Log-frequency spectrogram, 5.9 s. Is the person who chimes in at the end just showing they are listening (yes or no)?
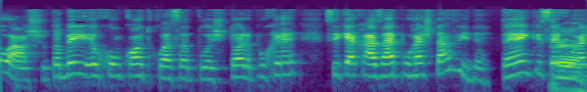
no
